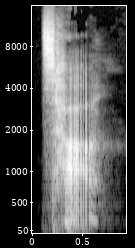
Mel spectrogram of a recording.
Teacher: 茶 is using the lowest tone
